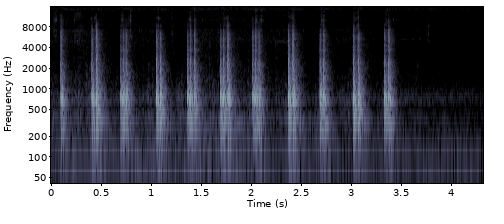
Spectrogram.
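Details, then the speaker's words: 2007 Dodge Caravan, creaking noise after hitting a pothole, heard over bumps: rhythmic rubbery creaks about three a second as the front suspension is rocked; worn sway bar bushings suspected. "but this one is actually coming when you hit a bump it's just kind of making a noise and that's the noise"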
